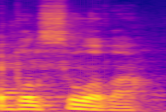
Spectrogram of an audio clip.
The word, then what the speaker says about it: Bolsova: 2-2 mot Bolsoro, var det va? Nej, Bolsova. Bolsova.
